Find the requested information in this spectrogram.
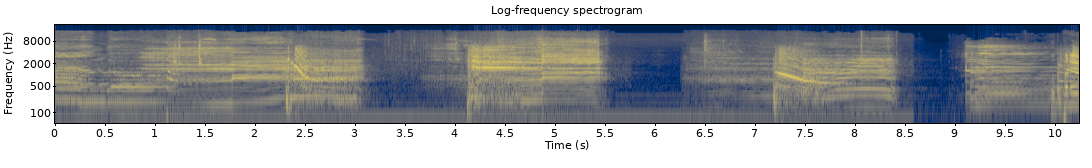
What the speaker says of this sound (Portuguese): A bezerrada tá berrando.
